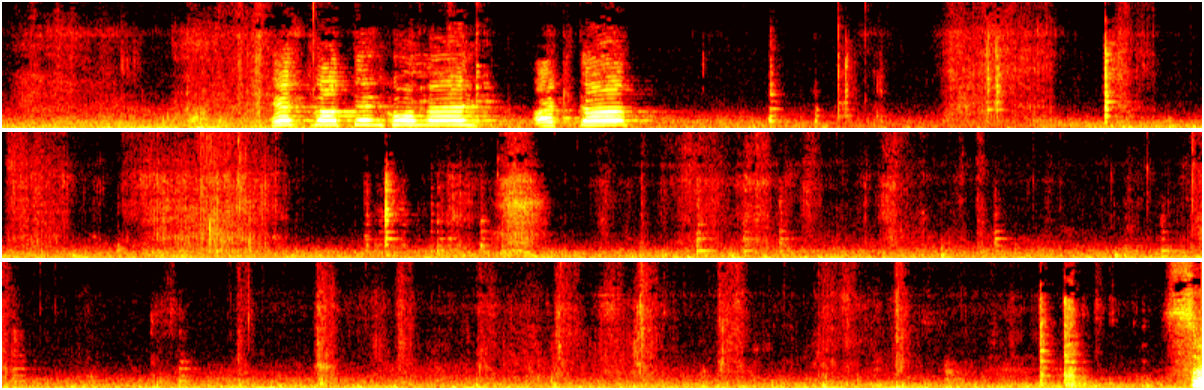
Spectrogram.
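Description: A woman shouts a long, held warning call, "Hot water, watch out!", about two seconds in, then hot water from an iron cooking pot is poured out onto the ground, faint beside the shout, with light clinks of the pot.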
